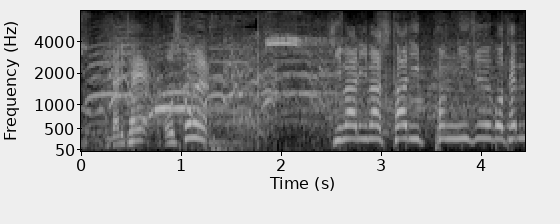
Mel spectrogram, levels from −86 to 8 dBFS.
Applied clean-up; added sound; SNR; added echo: none; none; none; none.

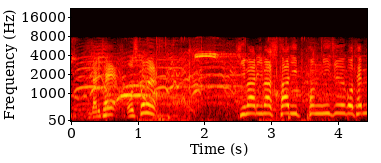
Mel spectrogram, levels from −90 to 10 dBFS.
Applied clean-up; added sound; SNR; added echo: none; Chewing, mastication; 19 dB; none.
